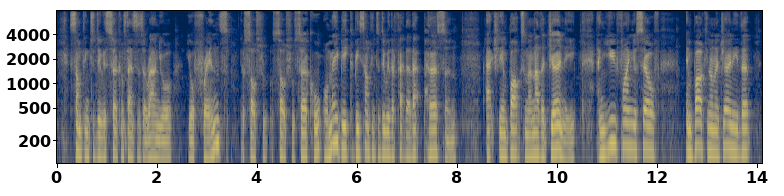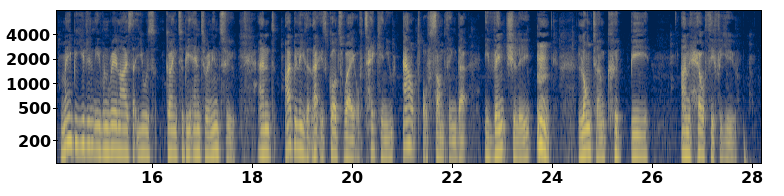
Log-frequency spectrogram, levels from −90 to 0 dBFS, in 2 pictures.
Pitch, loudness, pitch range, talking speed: 135 Hz, -25 LUFS, 110-145 Hz, 165 wpm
